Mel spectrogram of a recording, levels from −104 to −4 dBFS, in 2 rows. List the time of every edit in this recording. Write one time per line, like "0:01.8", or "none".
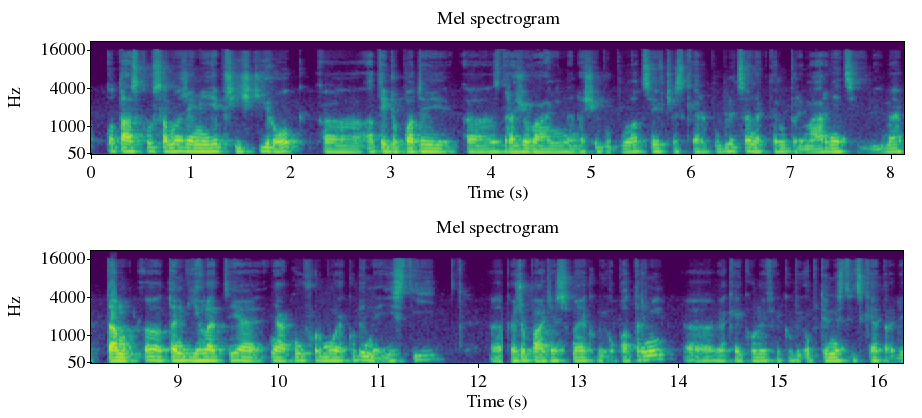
0:08.2
0:12.2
